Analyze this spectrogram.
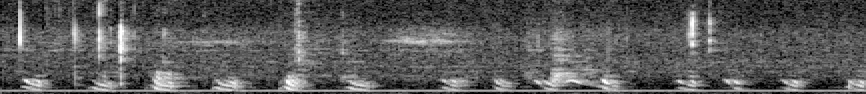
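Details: Incubating female grey francolin, tenth day on eggs in the breeding season, calls in quick descending chirps, about two per second, with a few higher squeaks and a steady mechanical hum.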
